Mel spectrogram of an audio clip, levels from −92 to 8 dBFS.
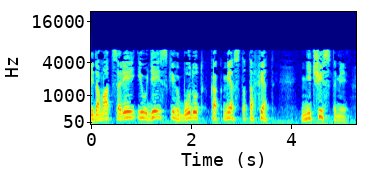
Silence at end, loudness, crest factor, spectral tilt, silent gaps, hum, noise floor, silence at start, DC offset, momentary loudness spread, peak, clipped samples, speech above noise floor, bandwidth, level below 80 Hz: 0.2 s; -21 LUFS; 16 dB; -5.5 dB/octave; none; none; -50 dBFS; 0 s; under 0.1%; 8 LU; -4 dBFS; under 0.1%; 30 dB; 6.6 kHz; -52 dBFS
